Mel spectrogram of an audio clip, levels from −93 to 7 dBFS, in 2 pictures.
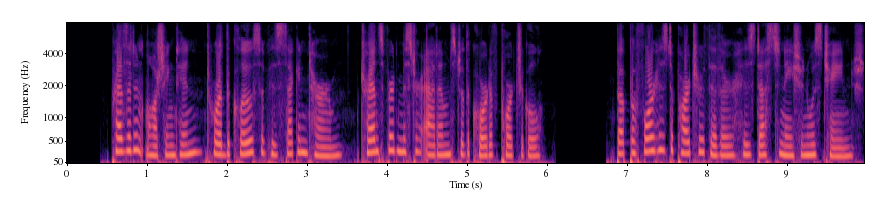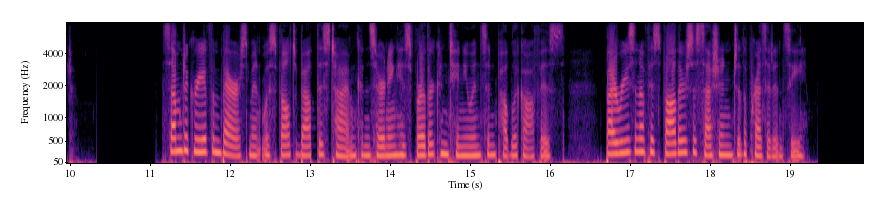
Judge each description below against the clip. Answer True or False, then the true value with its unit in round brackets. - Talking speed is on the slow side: False (155 wpm)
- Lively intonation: False (4.4 semitones)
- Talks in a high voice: True (215 Hz)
